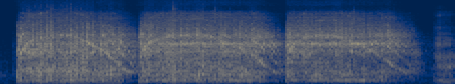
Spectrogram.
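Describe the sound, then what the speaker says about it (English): Food processor pulsing chunks of butter into dry ingredients for a strawberry rhubarb pie crust: three loud whirring bursts of blade noise in quick succession, each with a brief dip between, close up with no talk. "Then we'll just throw our butter right here in the food processor."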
